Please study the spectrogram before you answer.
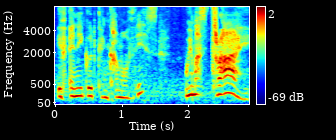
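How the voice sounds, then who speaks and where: A woman voicing a devout, solemn chantry cleric in a video game, speaking in a measured, formal, earnest way with a breathy, hushed delivery. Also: medium pitch, lively intonation, lightly acted. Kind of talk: video game dialogue acting. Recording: clear background noise, game ambience.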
